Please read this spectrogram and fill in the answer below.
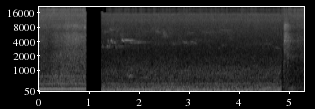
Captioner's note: birds chirping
